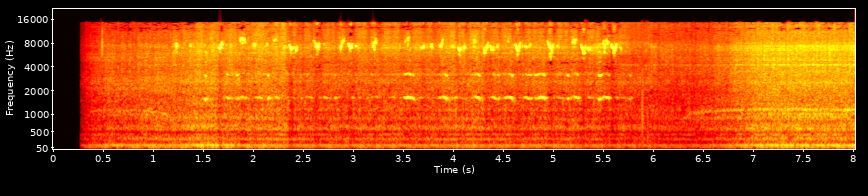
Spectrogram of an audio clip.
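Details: 2004 Subaru WRX STi, engine running: steady high squeal and chirp from the power steering pump belt, fading briefly then returning; belts less than a year old, and the steering wheel stutters on sharp low-speed turns. Slipping belt suspected, not confirmed.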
